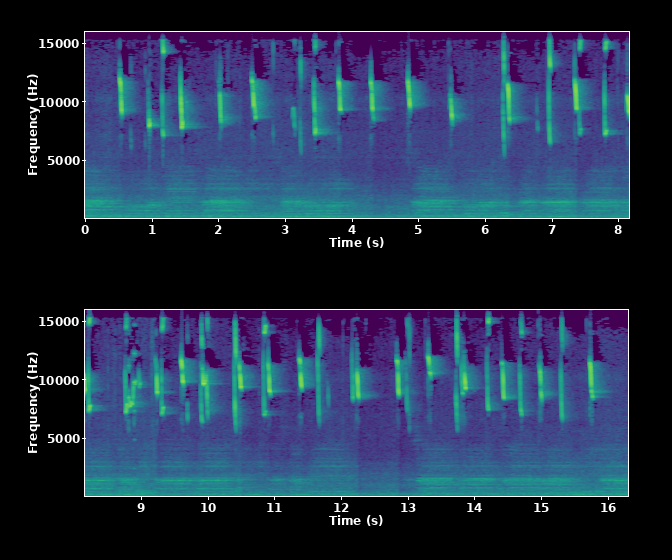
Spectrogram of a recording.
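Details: Baby Himalayan striped squirrels (Tamiops mcclellandii), found on the ground outside a house in Lampang, Thailand, give rapid, very high, thin squeaks in quick bursts at feeding time, two days after being found.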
